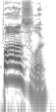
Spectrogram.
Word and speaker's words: Basler: Bosler. It's not how Tom says it, but that is how it's pronounced.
